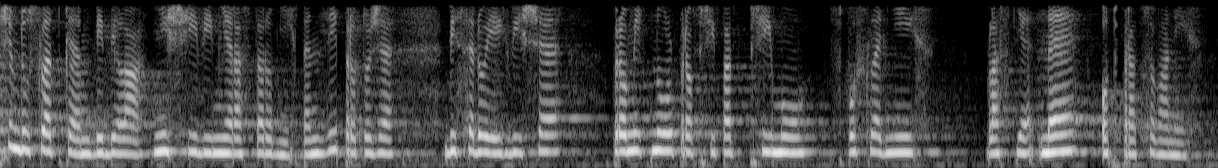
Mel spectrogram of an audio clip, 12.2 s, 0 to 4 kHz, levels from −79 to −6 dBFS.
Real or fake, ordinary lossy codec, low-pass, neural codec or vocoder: real; AAC, 24 kbps; 3.6 kHz; none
